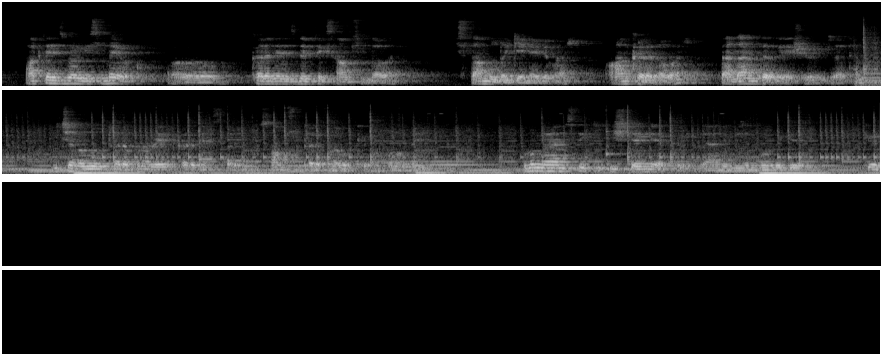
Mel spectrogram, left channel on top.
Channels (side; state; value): right; silent; 60 dB below the other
